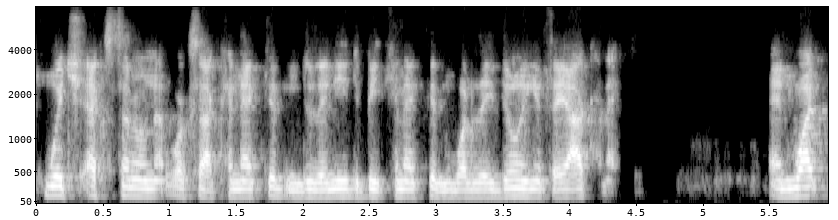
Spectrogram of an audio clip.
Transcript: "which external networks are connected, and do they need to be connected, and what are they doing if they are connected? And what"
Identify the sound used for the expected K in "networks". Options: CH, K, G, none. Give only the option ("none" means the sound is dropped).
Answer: K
